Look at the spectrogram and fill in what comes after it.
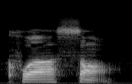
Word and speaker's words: croissant: Croissant. There's a T in there, but you don't say it.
